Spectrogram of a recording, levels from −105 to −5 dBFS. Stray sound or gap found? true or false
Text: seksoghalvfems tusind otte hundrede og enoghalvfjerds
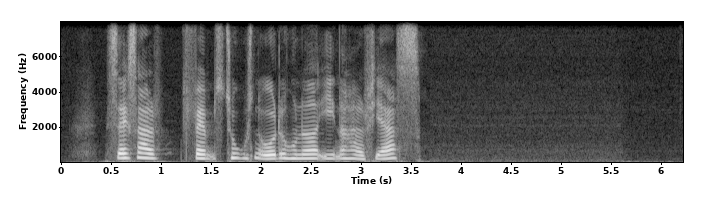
false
